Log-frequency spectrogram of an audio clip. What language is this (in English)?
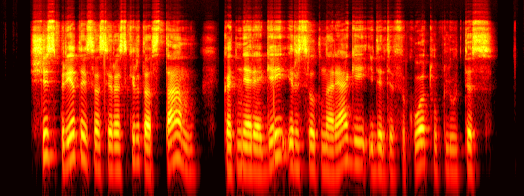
Lithuanian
